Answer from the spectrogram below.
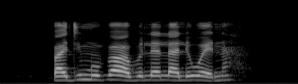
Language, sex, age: Northern Sotho, female, 22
